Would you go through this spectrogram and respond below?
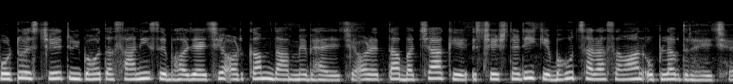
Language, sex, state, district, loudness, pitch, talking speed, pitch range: Maithili, female, Bihar, Saharsa, -15 LUFS, 240 Hz, 230 wpm, 230-255 Hz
